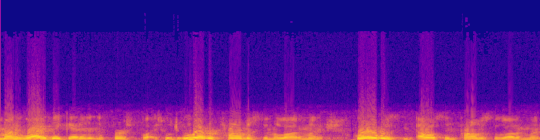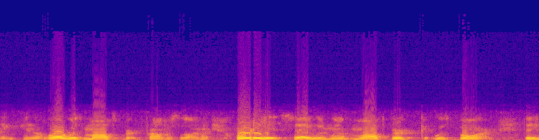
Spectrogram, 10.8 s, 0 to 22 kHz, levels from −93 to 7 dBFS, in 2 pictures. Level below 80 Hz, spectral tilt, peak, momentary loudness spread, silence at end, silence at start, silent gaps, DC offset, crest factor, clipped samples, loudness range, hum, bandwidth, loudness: -42 dBFS; -8 dB/octave; 0 dBFS; 13 LU; 0 s; 0 s; none; under 0.1%; 10 dB; under 0.1%; 2 LU; none; 6.4 kHz; -11 LUFS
